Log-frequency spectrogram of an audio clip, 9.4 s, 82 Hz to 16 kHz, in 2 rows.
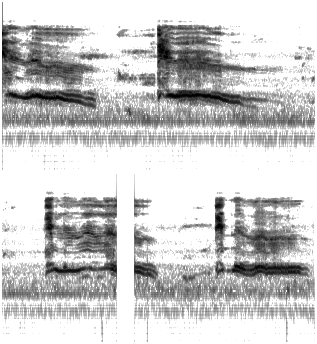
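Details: Puppy barking on a road: four bursts of high, harmonic yelps near 0–1.5, 2.3–3.7, 5.3–6.4 and 7.9–9.4 seconds, with a steady low hum underneath.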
